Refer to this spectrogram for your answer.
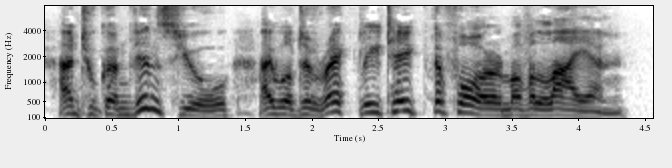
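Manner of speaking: somewhat stern ogre voice, mild severity. Narrator reads the ogre's reply to the cat, somewhat stern ogre voice. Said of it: "which belonged to an ogre".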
